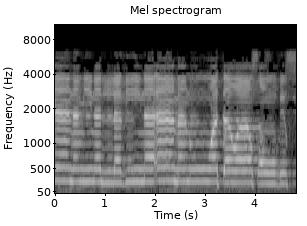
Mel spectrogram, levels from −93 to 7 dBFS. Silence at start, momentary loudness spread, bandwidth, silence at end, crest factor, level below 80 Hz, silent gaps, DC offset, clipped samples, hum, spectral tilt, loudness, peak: 0 s; 9 LU; 6.6 kHz; 0 s; 14 dB; -62 dBFS; none; under 0.1%; under 0.1%; none; -3.5 dB/octave; -21 LUFS; -8 dBFS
